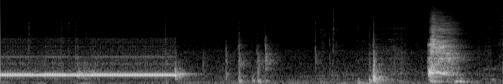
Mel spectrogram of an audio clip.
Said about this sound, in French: J'appelle Mathilde.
